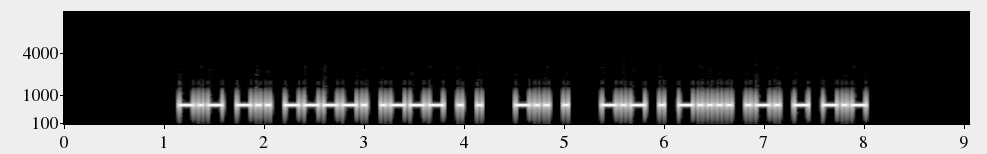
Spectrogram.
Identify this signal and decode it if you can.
Morse code, heard as a keyed tone, about 25 wpm, 700 Hz. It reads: KD9JEE DE KE6RTK
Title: USA Callsign DE Callsign - 6 Characters - 25wpm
